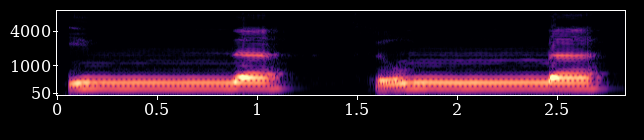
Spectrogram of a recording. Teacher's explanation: you read it with two harakat ghunna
